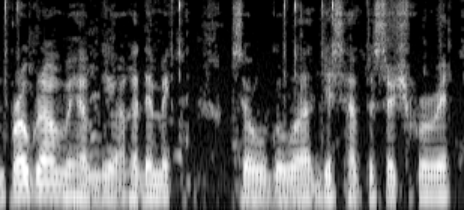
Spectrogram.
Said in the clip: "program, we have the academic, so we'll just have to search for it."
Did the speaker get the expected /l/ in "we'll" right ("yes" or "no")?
no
